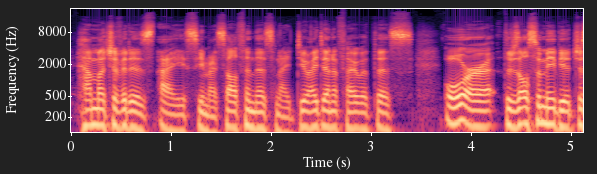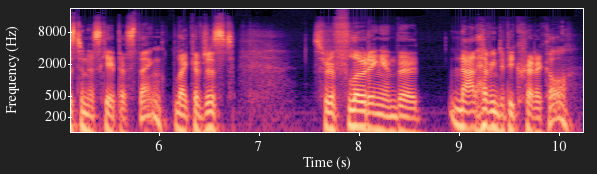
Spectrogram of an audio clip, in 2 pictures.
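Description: A man interviewing in a casual, conversational way, thinking his questions out loud. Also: mid-range voice, fairly quick, no echo, studio quality.

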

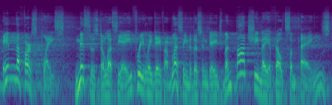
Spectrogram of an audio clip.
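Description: A man's voice: medium pitch, wildly swooping pitch, fairly bright tone. A man playing a confident, polite and wry detective in a live radio mystery, with formal, teasing delivery. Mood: insinuating. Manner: formal, teasing, deliberate build-up. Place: live performance hall. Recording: reverberant stage in a large hall.

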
